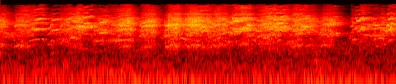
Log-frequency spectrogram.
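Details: Loud, dense lorikeet chorus of piercing, scratchy screeches, about four bursts a second, merging into a constant shrill din.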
